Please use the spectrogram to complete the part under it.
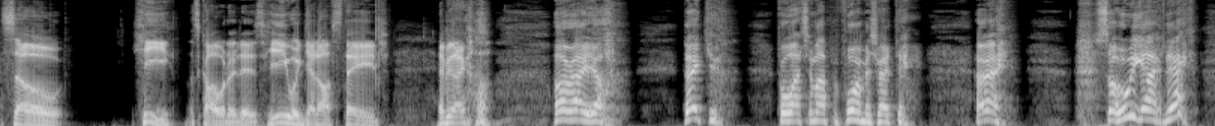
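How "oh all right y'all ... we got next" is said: mock very high, breathless, rushed host patter. Retelling what the host said after getting off stage: imitating someone out of breath. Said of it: "out of breath and everything".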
